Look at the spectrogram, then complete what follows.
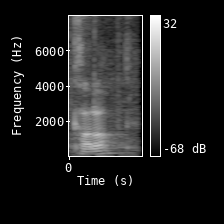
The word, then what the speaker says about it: Qatar: is group a obviously you have your hosts cutter that is how you pronounce the country qatar senegal netherlands and ecuador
